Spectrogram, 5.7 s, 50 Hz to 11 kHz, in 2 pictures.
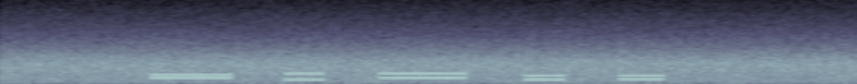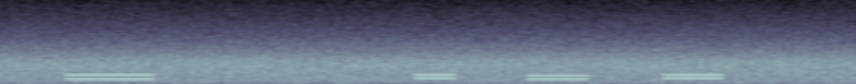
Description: DTMF, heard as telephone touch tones, dialled by hand, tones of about 210 ms, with radio hiss. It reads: 03#14 5 848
